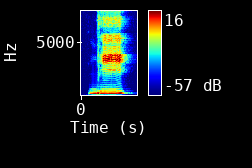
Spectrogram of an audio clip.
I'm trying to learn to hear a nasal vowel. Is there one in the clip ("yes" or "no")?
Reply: no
